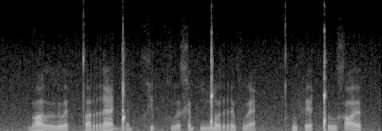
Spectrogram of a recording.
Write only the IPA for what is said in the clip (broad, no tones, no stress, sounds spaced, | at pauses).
ɡ ɒ lː u ə̯ tː ɒ r æ ɡ͡ǃ æ kʷ x i kʷ xʷ i ə̯ x æ kʷ ŋ͡ǃ o r æ xʷ æ | kʷʰ i f e ə̯ ǃ u x ɒ ə̯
